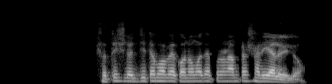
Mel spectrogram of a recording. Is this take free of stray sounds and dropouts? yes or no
yes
